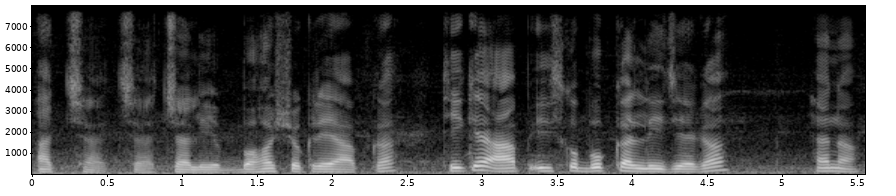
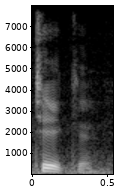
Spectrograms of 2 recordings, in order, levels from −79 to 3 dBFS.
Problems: constant background noise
